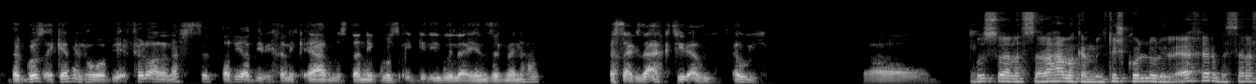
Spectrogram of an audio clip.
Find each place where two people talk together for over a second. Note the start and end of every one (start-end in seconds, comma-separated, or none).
none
